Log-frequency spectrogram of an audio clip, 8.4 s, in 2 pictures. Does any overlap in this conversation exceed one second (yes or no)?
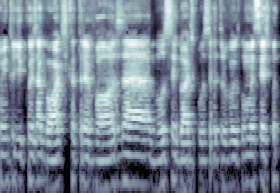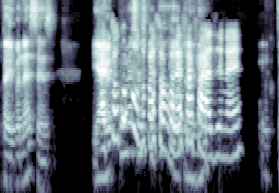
yes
